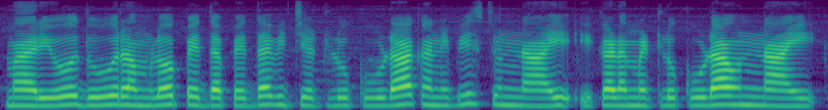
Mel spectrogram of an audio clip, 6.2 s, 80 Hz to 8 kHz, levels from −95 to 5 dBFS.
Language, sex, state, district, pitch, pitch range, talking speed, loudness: Telugu, female, Telangana, Hyderabad, 215 Hz, 210-230 Hz, 105 wpm, -20 LUFS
